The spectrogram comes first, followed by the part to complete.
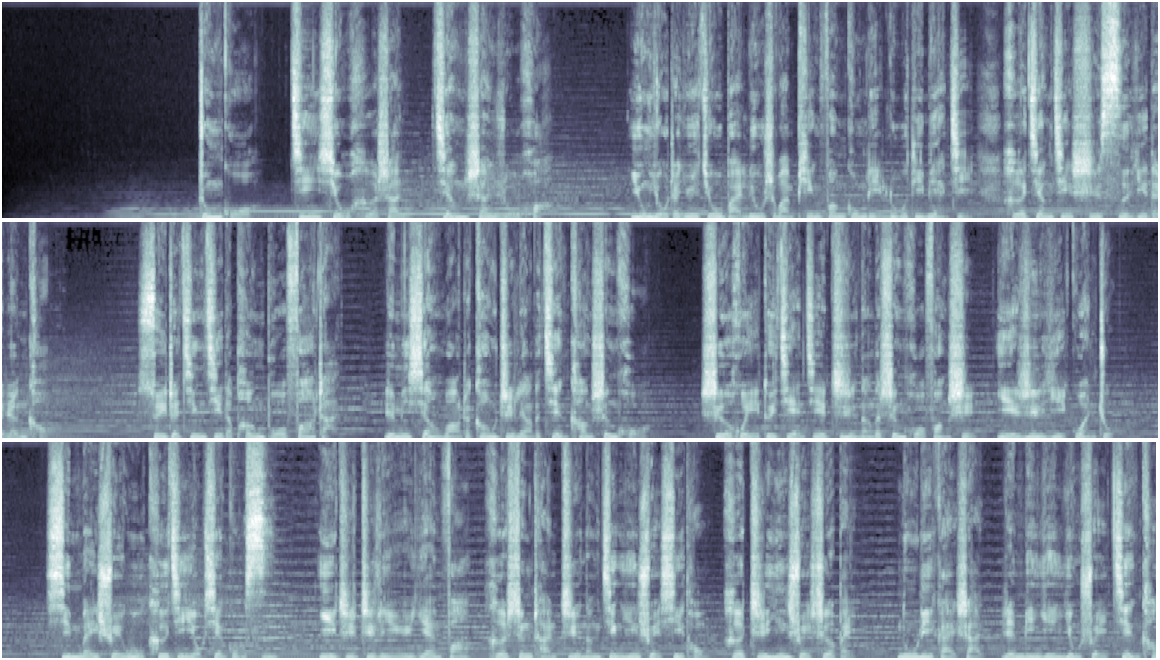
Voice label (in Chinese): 男, 宣传片 水务科技; 欣美水务科技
